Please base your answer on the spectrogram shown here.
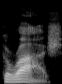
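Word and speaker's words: Gouraige: buddy in the chat I think it's Rick rarick there uh pronounced garage so Richard garage yeah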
